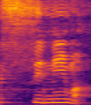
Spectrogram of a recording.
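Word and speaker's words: cinema: सिनेमा, स sound लगा हमने, सिनेमा।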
